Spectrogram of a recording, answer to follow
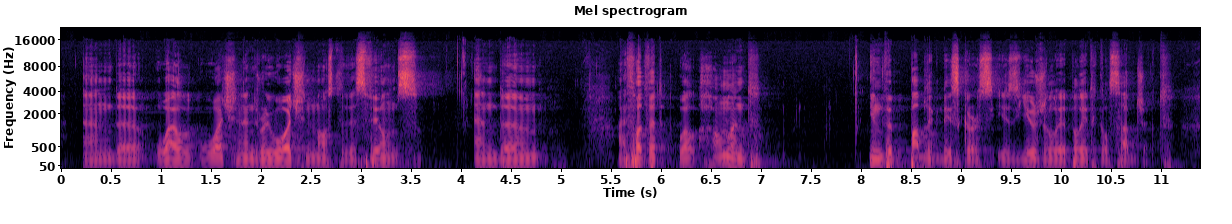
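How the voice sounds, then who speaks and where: A man with a non-native accent talks in a very deep, low voice with a dark, mellow tone and fairly even intonation. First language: not English. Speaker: film programmer. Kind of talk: panel discussion. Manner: halting.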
